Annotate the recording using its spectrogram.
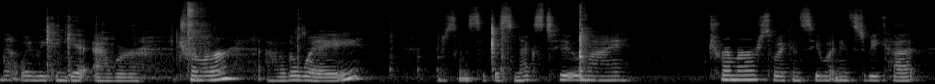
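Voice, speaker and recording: A woman at a medium pitch and a fairly slow pace, with fairly even intonation, long, frequent pauses and noticeable background noise. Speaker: craft tutorial presenter. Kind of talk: tutorial. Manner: casual, many fillers.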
